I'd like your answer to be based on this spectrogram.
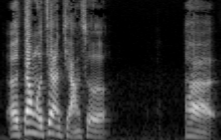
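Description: Woman preacher, blunt, scolding, lower-pitched voice, animated delivery. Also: a little fast. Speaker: preacher and mentor. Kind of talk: sermon. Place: speaking in Manhattan.

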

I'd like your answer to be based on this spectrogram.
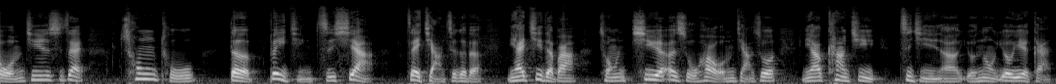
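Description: A woman's voice: sits low, gravelly. A woman teaching an online Bible class, earnest and conversational, slipping in English words now and then.

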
